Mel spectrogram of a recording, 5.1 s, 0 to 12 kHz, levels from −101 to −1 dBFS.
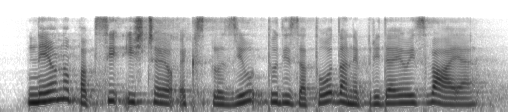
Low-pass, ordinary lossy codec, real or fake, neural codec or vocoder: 7.2 kHz; none; fake; codec, 16 kHz, 8 kbps, FunCodec, trained on LibriTTS, 25 frames a second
